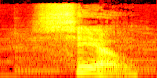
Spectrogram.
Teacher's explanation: Сел, however, has a soft consonant, s, and ye here stands only for 1 sound, e.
